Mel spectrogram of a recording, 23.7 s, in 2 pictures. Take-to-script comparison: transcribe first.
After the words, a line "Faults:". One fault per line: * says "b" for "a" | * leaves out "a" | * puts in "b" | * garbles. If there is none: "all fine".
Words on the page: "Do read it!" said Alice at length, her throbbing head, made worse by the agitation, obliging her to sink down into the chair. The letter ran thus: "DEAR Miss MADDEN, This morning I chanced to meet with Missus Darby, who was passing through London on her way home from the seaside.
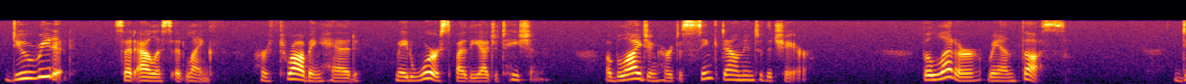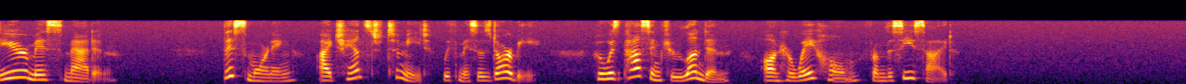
"Do read it!" said Alice at length, her throbbing head, made worse by the agitation, obliging her to sink down into the chair. The letter ran thus: "DEAR Miss MADDEN, This morning I chanced to meet with Missus Darby, who was passing through London on her way home from the seaside.
Faults:
all fine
